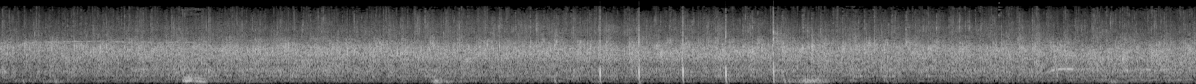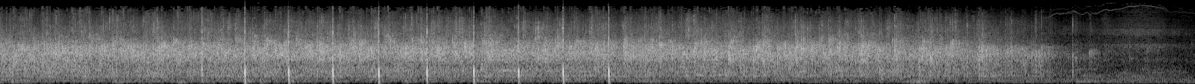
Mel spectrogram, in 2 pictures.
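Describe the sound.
An audience applauds as two guests make their way up to the front, a long, full burst of steady clapping that holds strong for about twenty seconds before fading out.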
